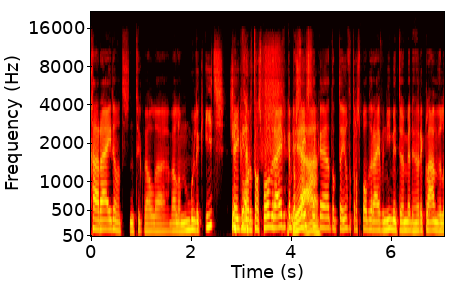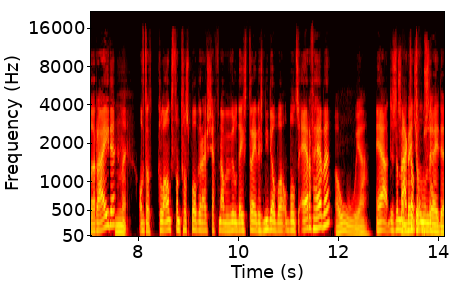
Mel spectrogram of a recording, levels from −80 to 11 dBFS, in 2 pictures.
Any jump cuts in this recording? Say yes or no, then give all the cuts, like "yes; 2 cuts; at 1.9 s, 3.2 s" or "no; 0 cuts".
no; 0 cuts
